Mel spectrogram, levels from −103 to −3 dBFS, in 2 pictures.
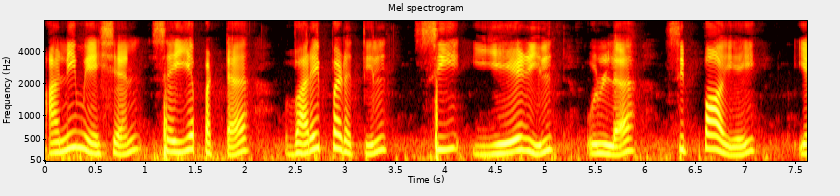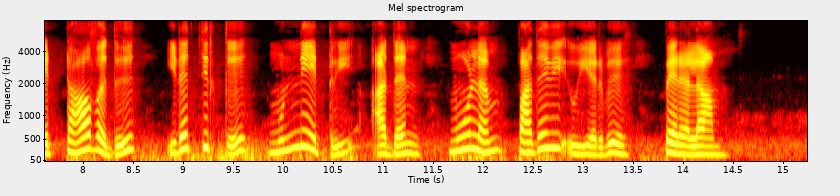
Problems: none marked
